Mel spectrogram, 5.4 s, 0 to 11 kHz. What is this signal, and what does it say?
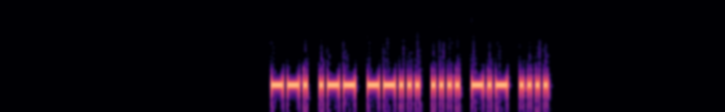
Morse code, heard as a keyed tone, about 37 wpm, 700 Hz. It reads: GW7HKH
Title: DXCC-100 Call Signs - 6 Characters - 40wpm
